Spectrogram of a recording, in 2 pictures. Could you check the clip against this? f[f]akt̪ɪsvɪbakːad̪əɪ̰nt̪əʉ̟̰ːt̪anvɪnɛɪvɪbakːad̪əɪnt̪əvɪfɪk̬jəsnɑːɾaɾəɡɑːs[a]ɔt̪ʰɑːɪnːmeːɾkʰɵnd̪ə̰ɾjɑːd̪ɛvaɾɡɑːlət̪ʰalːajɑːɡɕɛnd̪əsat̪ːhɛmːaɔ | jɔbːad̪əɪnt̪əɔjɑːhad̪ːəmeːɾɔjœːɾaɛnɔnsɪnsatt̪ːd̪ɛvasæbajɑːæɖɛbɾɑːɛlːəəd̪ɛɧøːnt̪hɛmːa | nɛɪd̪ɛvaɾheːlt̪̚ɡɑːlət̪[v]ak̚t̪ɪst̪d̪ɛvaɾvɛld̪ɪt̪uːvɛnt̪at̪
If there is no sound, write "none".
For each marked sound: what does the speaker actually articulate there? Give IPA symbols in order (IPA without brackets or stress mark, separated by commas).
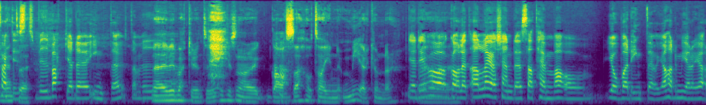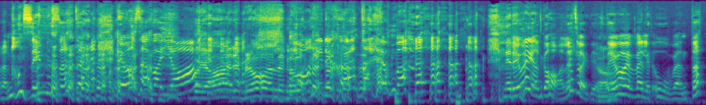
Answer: f, a, f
